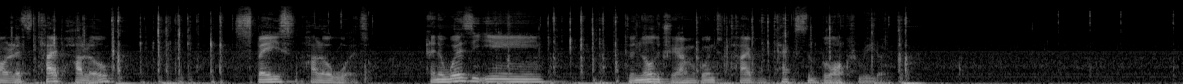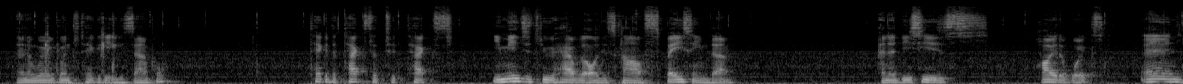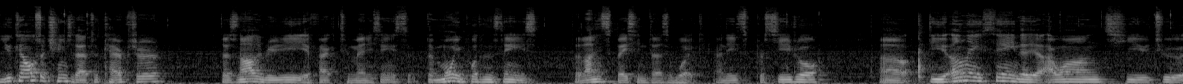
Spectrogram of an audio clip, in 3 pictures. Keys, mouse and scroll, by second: 0.2-1.9 typing, 1.2 Return, 3.7 click, 3.9-5.0 middle drag, 5.0 ctrl+a, 7.2 BackSpace, 7.3 BackSpace, 11.5-18.4 drag, 19.1-22.2 middle drag, 22.2-26.2 drag, 26.2-27.5 middle drag, 27.5-31.9 drag, 31.9-34.3 middle drag, 34.3-35.4 drag.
